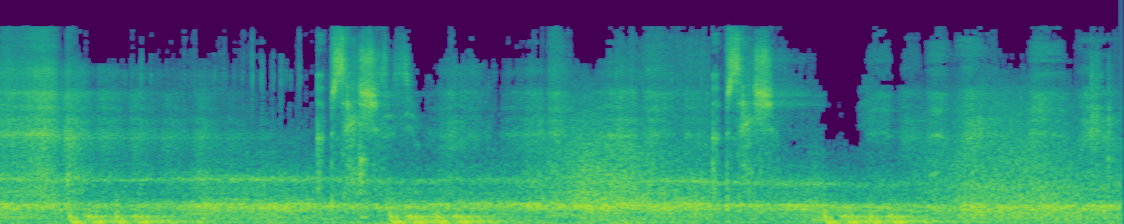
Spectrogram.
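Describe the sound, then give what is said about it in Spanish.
A voice imitates the heavy, exaggerated breathing of a perfume advert for Obsession, with breathy whispered sounds and three strong puffs of air spaced a few seconds apart. “Y siempre respirando fuerte, qué barbaridad, es verdad.”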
